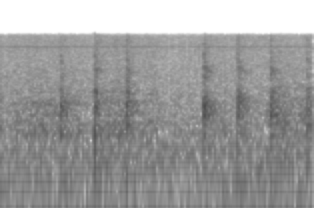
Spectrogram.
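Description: Brush mixing paint on a handheld palette: a few faint, irregularly spaced clicks and taps over quiet room tone.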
